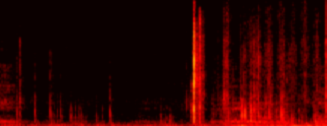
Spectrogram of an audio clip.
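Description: Faint crinkling and small clicks of a flexible clear spiderweb stamp being handled and pressed down onto a paper journal page, with one sharper crackle about two and a half seconds in.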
